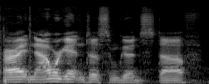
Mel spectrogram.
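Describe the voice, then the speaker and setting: A man's voice: on the low side, normal speed. A man in his thirties, hosting and joking as he digs through boxes at a storage unit, recorded outdoors on a body-worn camera. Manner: chatty, joking while digging through boxes. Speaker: storage unit buyer and host. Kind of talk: casual unboxing commentary. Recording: noisy outdoor recording with handling clicks.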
